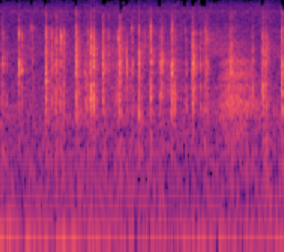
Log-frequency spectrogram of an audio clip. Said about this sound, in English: We'll type in the FTP address,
